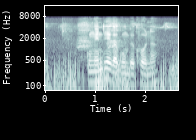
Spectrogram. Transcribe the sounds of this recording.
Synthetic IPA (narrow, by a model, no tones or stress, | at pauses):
k̬uŋɛntʰʼɛk̬ak̬umbʱɛkʰɔːna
